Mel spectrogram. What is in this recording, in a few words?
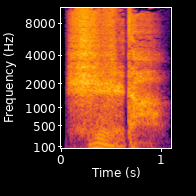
move, zh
